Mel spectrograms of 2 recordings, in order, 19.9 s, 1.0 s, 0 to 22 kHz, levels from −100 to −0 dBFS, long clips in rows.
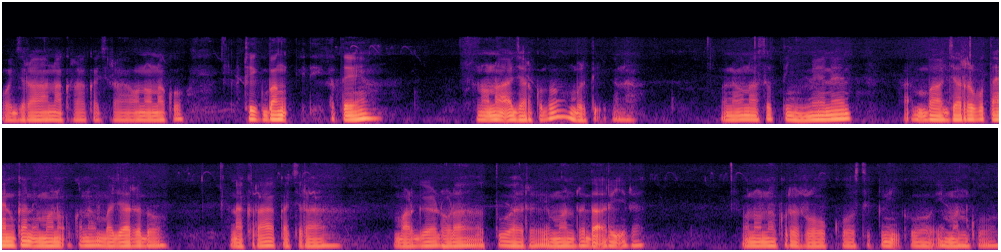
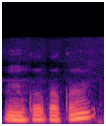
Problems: none marked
